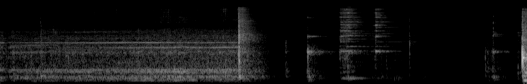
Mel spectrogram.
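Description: A stainless steel screw is driven into a lid knob: a steady whirring grind runs for about two seconds, then stops and gives way to a few short, sharp clicks and taps close by.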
